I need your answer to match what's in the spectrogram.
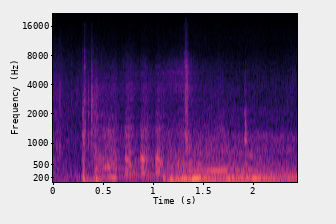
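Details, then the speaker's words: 2004 Suzuki Ignis Sport 1.5 petrol, 172,342 miles, aftermarket exhaust and induction kit; starts, flares briefly, then settles to a smooth steady low idle with no drone or knock, healthy running before a light rev. "considering the exhaust and the induction kit it doesn't uh drone too much actually sounds quite good let's give it a little [Music] rev"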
